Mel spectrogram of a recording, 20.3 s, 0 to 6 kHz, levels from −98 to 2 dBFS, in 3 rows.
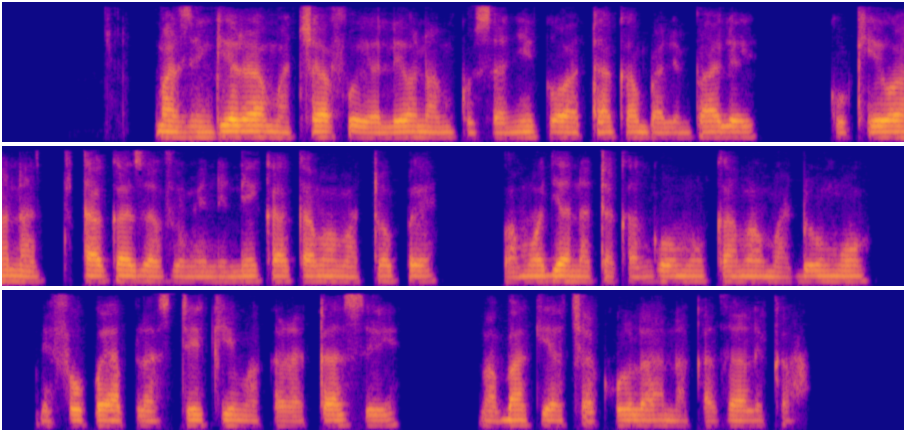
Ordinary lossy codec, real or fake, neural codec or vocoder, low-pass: MP3, 48 kbps; fake; codec, 24 kHz, 3 kbps, HILCodec; 5.4 kHz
